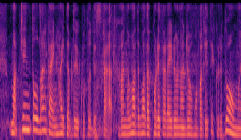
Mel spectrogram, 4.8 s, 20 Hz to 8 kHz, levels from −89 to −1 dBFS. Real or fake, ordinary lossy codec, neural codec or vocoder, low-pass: fake; none; codec, 24 kHz, 0.9 kbps, WavTokenizer, small release; 7.2 kHz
